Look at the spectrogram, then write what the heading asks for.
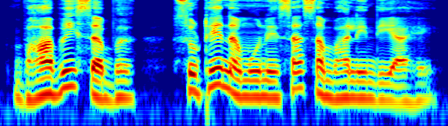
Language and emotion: Sindhi, neutral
